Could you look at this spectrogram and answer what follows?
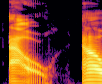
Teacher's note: there's a roundness there it has to do with the diphthong ow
